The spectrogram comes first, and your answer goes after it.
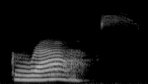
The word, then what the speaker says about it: graphs: safe laughs laughs laughs graphs graphs here I've included these words because they have different spelling we have a GH and a pH but they actually say f so it's going to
